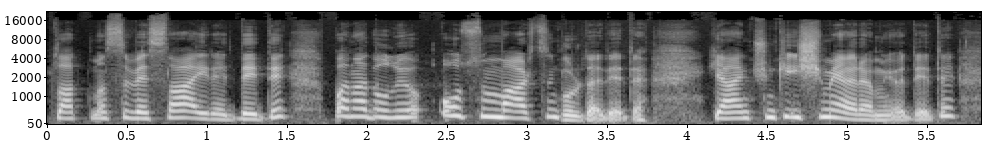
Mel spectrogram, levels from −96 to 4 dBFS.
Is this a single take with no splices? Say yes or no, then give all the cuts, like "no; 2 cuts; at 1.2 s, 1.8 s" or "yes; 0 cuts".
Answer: no; 2 cuts; at 2.0 s, 3.2 s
